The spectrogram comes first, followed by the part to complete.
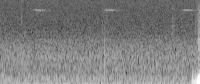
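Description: Near silence: faint steady room tone, with a man's voice starting right at the end.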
